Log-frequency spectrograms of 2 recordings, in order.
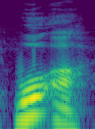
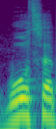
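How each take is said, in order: First: The middle T is a glottal stop. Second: The middle T is a clear, full T. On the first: "Cockney might do it glottally" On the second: "I pronounce it as a true T"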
